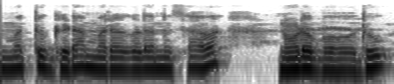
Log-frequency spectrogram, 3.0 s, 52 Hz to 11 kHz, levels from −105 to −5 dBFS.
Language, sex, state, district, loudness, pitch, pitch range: Kannada, male, Karnataka, Koppal, -17 LUFS, 140 Hz, 140-150 Hz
